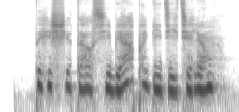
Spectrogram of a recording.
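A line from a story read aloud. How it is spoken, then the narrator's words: Whisper. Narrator (Russian): прошептала Брайс, обращаясь к саркофагу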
